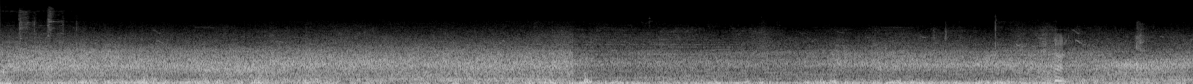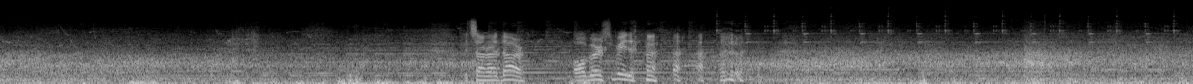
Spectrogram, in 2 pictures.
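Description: Cars drive by on a nearby road.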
